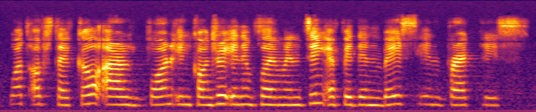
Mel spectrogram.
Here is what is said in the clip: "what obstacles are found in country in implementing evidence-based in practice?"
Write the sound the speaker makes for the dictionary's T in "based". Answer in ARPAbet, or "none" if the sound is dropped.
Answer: none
